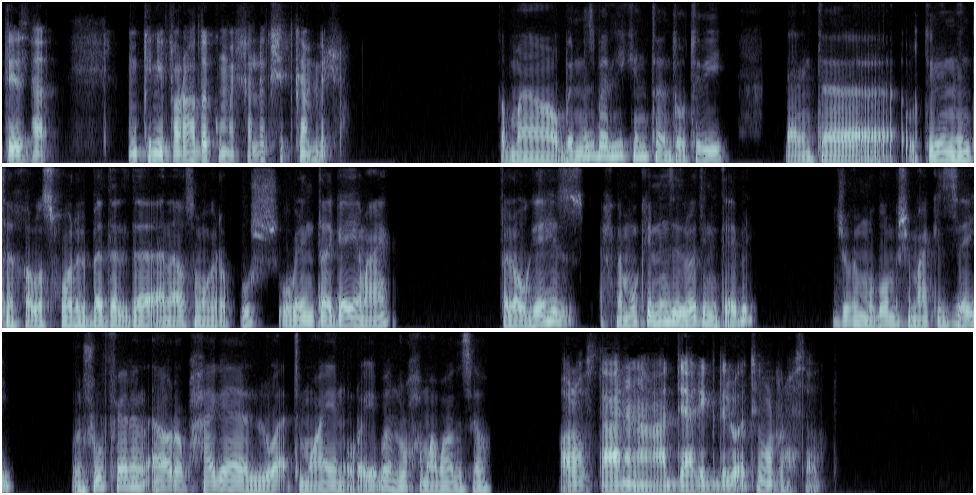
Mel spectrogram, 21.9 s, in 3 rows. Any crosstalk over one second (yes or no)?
no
